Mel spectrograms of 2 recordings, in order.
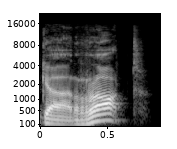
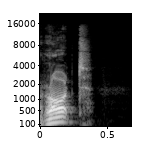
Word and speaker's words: Rod: Rod is how it's spelled. It's more like Rot is how I hear it said by people who speak the language on YouTube. Rot. I love that it's just in English, though, just spelled Rod, R-O-D.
